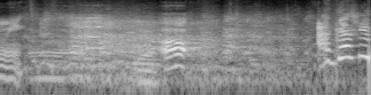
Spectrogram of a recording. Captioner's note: spectators laugh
